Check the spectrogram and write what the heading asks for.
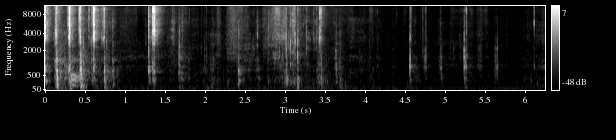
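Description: Clear hard-plastic and cardboard packaging being handled: a quick run of clicks and taps in the first second and a half, then scattered taps.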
